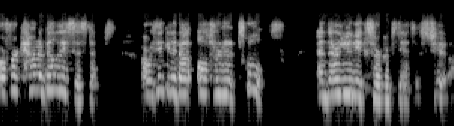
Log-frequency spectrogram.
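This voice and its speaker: A woman with a high pitch, ordinary pitch variation and a fairly quick pace. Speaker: education policy presenter. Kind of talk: webinar presentation. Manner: fast.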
